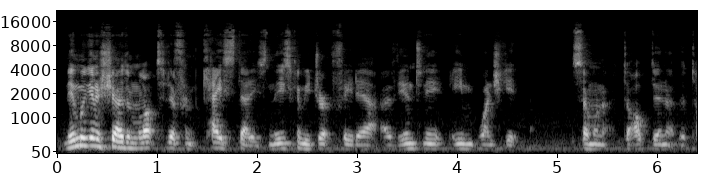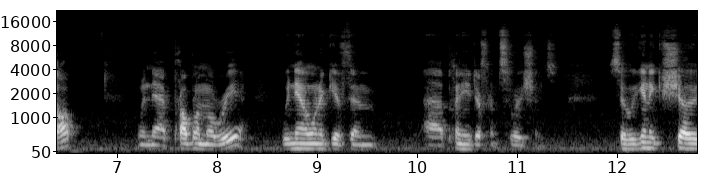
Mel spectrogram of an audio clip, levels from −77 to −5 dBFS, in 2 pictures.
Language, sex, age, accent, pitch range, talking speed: English, male, 20-39, Australian, 135-170 Hz, 250 wpm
